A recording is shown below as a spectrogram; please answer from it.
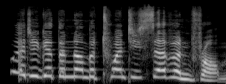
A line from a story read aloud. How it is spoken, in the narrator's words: spluttered Mr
